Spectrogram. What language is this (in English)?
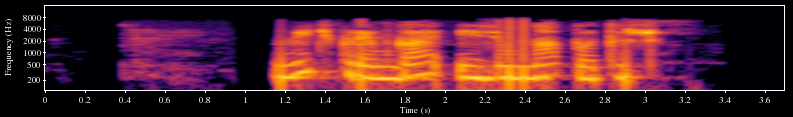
Mari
